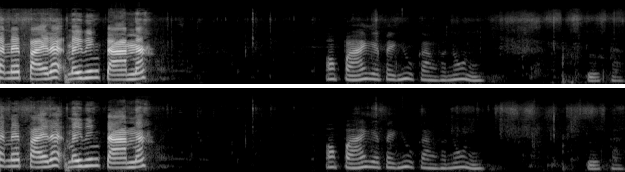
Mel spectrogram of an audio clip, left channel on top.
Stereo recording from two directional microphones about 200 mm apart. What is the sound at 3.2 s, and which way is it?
Speech, 10° left (ahead or behind).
